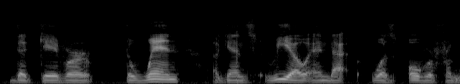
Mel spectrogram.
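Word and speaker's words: Rhio: singles match we have Rio not rho Rio this one's pronounced with the RH IO let me spill it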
